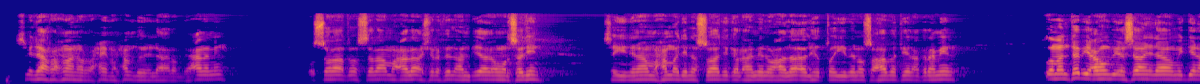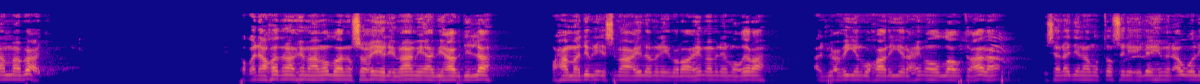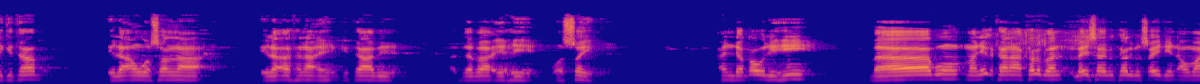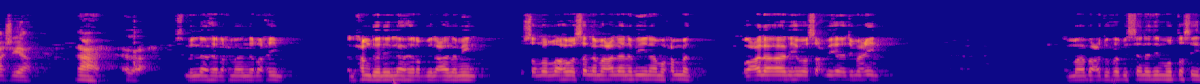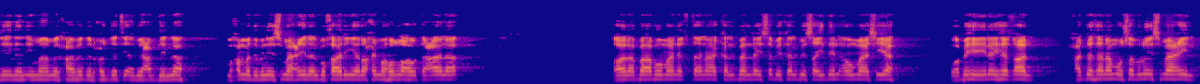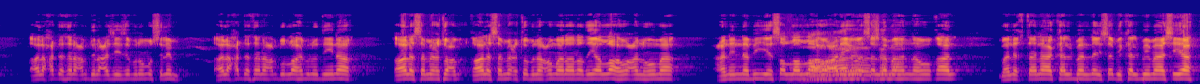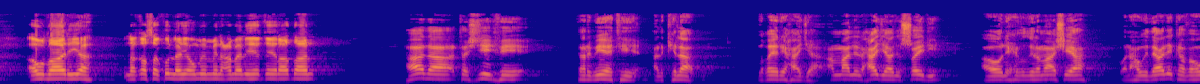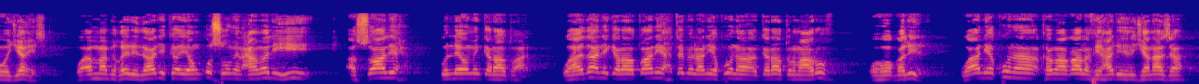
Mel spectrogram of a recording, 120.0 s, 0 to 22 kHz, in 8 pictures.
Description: تاريخ النشر ١٣ صفر ١٤٣٨ هـ المكان: المسجد الحرام الشيخ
